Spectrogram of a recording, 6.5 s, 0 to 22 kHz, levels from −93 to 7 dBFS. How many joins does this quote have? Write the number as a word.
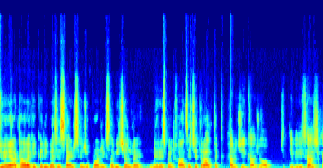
one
